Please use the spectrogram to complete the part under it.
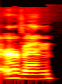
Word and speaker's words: Erwin: Is it Irwin or Irvin? They pronounce it Irvin, but in the subsection, it's spelled E-R-W-I-N, and so I just pronounce it as American as possible, of course, and because I'm a very phonetic reader.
